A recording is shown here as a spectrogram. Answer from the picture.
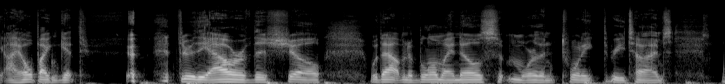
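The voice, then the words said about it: Raspy voice from a cold. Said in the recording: “Can you hear that? If you can tell, my voice is a little bit raspier than usual... Sore throat, runny nose”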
